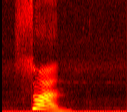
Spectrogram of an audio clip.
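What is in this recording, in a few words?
"suan4", Mandarin Chinese pinyin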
